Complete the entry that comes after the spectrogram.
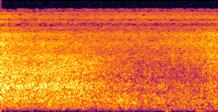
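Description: Ocean waves wash steadily onto the shore of Kitsilano, a city beach, a continuous broad hiss of surf with a faint low rumble and no distinct breaks or voices.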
